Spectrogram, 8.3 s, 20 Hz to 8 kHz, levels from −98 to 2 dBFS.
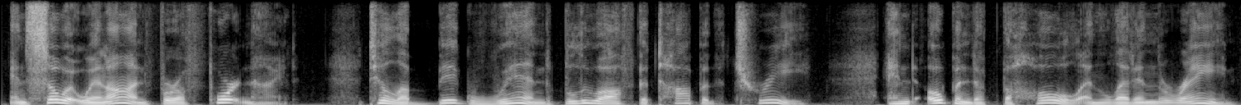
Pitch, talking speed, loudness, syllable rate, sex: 140 Hz, 215 wpm, -18 LUFS, 4.5 syllables/s, male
